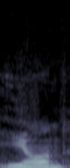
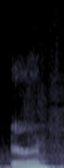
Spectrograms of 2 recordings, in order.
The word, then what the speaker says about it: Aaron: love that damn dates I couldn't say my name for a short period I'd say Eon it's Aaron that's adorable eon or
